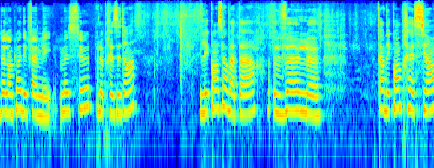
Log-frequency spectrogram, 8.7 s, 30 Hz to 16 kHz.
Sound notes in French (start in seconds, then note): 2.1 voix de l'interprète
